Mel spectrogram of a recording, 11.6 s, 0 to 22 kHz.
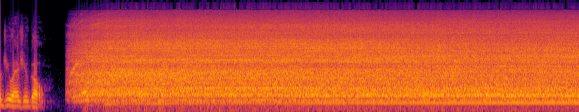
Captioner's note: RIDGID® 916 Running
